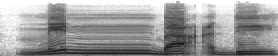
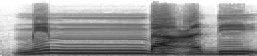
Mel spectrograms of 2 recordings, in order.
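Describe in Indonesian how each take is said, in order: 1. Bunyi n yang jelas datang sebelum ba'di. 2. Bunyi m dengan bibir rapat datang sebelum ba'di. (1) "Kalau yang salah itu kita baca min ba'di, salah" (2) "Kalau kita baca betul mim ba'di, bibir rapat"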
